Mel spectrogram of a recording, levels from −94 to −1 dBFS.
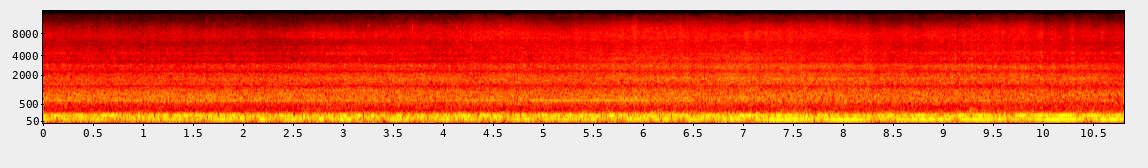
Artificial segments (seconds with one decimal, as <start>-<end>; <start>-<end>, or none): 4.6-9.0; 9.4-10.8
